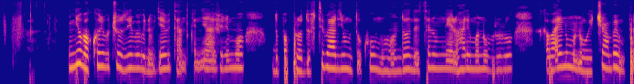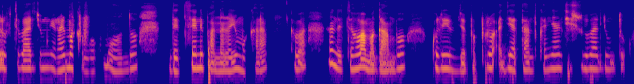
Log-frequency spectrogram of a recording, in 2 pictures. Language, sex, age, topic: Kinyarwanda, male, 25-35, finance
